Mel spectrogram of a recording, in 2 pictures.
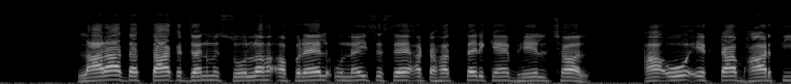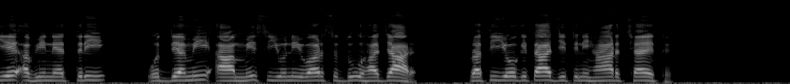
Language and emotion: Maithili, neutral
